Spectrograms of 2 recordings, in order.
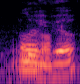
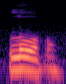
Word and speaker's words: Louisville: Now you're from Kentucky, Louisville. Yeah. And No, excuse me. Louisville. Louisville. There's so many ways that you can pronounce it.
